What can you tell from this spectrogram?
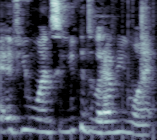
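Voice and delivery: ordinary talk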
